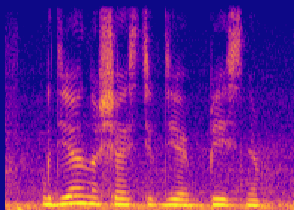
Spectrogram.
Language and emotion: Russian, neutral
